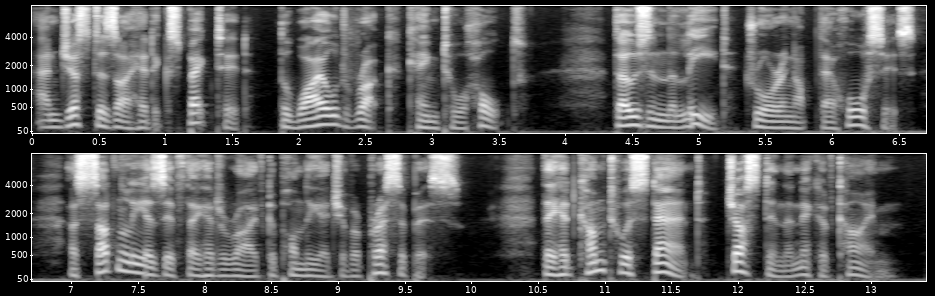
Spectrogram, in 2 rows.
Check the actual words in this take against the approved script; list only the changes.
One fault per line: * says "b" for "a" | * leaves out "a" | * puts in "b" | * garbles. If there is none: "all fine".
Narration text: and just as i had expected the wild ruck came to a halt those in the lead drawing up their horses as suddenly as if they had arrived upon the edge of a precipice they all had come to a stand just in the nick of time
* leaves out "all"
